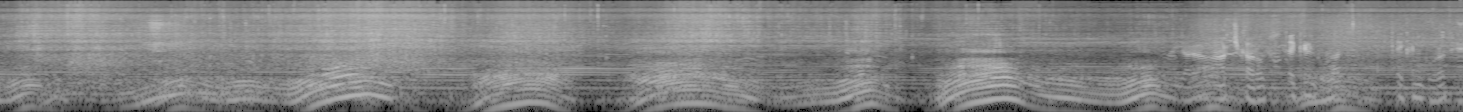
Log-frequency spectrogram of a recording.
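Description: An off-road car at a Trophy Trial race in Racha revs its engine repeatedly. The engine note rises and falls in loud, rhythmic waves, with people talking over it.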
